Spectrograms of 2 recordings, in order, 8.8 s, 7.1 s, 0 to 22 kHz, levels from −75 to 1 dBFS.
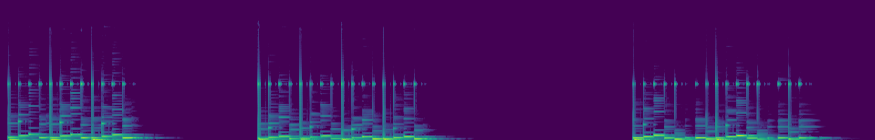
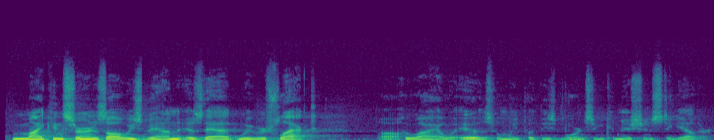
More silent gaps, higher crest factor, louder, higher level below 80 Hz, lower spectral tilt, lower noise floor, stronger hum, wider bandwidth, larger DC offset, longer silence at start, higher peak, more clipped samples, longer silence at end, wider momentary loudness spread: first, 2.13-2.44 s, 5.03-6.06 s vs none; about the same, 20 dB vs 16 dB; about the same, -20 LUFS vs -18 LUFS; first, -26 dBFS vs -64 dBFS; about the same, -6.5 dB/octave vs -6.5 dB/octave; first, under -90 dBFS vs -47 dBFS; neither; about the same, 11.5 kHz vs 12.5 kHz; neither; about the same, 0.05 s vs 0.1 s; about the same, -2 dBFS vs -2 dBFS; neither; first, 0.5 s vs 0.05 s; second, 8 LU vs 14 LU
